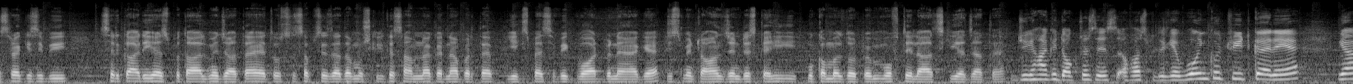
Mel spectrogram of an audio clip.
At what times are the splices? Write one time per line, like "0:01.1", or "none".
0:05.1
0:06.7
0:08.0
0:10.0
